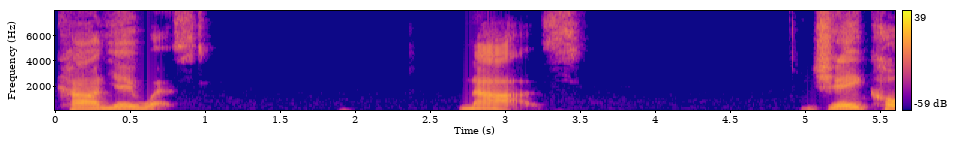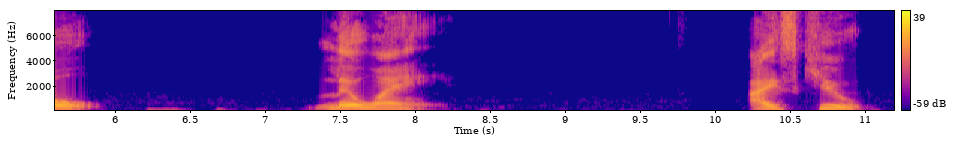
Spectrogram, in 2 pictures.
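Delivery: slow, unhurried, deliberate listing delivery. Reading out a list of names for the audience to notice, saying names slowly. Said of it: "I'm going to say these names slowly".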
